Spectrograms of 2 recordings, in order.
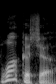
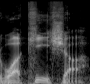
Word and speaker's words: Waukesha: norfolk and apparently waukesha it's waukesha we've been saying that waukesha i've never said wakisha i know that i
